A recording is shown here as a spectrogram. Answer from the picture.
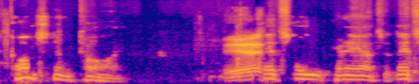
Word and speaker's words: Constantine: do you pronounce that you and he says constant time yeah that's all you pronounce it that's how i pronounce it i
